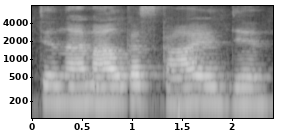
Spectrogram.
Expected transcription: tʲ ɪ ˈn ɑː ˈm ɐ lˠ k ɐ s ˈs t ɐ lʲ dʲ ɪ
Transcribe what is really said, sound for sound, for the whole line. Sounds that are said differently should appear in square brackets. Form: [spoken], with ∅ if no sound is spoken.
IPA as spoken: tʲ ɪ ˈn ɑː ˈm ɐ lˠ k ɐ s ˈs [k] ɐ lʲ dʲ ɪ

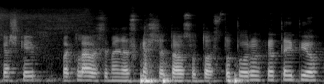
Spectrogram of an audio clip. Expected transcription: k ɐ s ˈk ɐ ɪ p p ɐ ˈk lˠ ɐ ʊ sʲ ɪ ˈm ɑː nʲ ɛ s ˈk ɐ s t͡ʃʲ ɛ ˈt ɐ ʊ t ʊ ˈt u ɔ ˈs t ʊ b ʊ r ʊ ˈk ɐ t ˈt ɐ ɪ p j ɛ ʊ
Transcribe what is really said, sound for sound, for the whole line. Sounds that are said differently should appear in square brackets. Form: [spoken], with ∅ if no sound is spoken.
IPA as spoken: k ɐ [ʃ] ˈk ɐ ɪ p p ɐ ˈk lˠ ɐ ʊ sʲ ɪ ˈm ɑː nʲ ɛ s ˈk ɐ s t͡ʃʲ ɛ ˈt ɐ ʊ [s] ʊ ˈt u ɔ ˈs t ʊ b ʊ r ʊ ˈk ɐ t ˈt ɐ ɪ p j ɛ ʊ

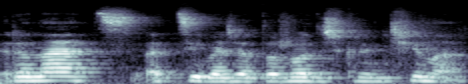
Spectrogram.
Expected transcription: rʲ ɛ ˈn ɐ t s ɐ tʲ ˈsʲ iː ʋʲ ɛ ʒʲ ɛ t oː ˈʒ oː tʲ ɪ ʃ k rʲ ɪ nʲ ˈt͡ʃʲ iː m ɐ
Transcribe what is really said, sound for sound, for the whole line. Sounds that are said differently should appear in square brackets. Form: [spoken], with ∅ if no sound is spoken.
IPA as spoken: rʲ ɛ ˈn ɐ t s ɐ tʲ ˈsʲ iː ʋʲ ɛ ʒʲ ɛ t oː ˈʒ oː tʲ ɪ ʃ k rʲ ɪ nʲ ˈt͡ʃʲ iː [n] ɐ

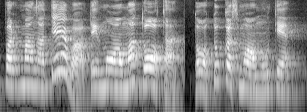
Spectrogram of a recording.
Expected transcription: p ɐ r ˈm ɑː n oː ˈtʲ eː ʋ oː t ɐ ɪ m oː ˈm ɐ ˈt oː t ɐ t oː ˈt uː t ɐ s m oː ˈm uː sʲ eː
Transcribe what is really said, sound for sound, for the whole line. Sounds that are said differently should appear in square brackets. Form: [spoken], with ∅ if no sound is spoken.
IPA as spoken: p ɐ r ˈm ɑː n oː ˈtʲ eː ʋ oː t ɐ ɪ m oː ˈm ɐ ˈt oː t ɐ t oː ˈt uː [k] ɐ s m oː ˈm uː [tʲ] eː

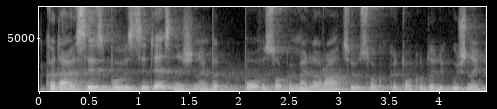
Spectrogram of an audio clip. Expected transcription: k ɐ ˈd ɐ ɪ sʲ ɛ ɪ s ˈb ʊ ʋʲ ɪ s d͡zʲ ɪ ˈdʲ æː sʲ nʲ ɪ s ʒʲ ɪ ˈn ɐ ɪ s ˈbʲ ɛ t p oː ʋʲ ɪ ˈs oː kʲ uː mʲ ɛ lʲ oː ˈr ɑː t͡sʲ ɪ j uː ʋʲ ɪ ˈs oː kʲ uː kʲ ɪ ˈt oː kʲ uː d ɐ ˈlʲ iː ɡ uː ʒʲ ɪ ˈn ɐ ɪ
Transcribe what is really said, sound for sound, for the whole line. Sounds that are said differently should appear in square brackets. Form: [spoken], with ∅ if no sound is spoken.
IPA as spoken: k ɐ ˈd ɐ ɪ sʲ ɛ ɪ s ˈb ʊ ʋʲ ɪ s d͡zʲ ɪ ˈdʲ æː sʲ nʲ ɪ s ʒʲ ɪ ˈn ɐ ɪ [∅] ˈbʲ ɛ t p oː ʋʲ ɪ ˈs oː kʲ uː mʲ ɛ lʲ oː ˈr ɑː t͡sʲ ɪ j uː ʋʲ ɪ ˈs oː kʲ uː kʲ ɪ ˈt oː kʲ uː d ɐ ˈlʲ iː [k] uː ʒʲ ɪ ˈn ɐ ɪ

